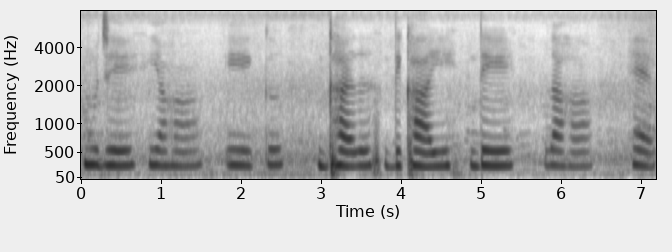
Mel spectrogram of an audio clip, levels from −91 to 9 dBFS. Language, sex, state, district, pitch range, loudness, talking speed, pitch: Hindi, female, Madhya Pradesh, Katni, 255-275 Hz, -19 LUFS, 65 wpm, 260 Hz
